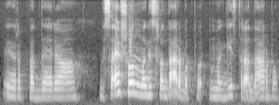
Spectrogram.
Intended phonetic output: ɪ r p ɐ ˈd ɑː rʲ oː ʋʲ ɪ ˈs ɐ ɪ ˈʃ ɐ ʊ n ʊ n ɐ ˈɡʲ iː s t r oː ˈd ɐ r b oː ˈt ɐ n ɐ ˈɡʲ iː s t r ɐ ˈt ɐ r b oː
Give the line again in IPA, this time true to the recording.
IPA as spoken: ɪ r p ɐ ˈd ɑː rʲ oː ʋʲ ɪ ˈs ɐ ɪ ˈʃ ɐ ʊ n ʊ m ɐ ˈɡʲ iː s t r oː ˈd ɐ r b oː ˈp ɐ m ɐ ˈɡʲ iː s t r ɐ ˈd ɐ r b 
